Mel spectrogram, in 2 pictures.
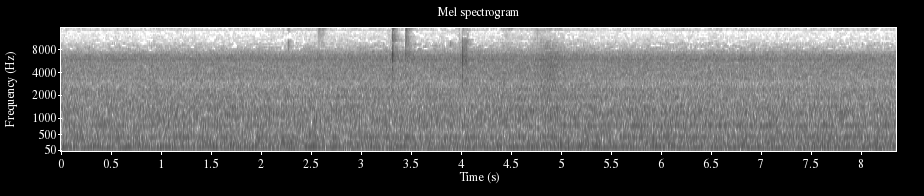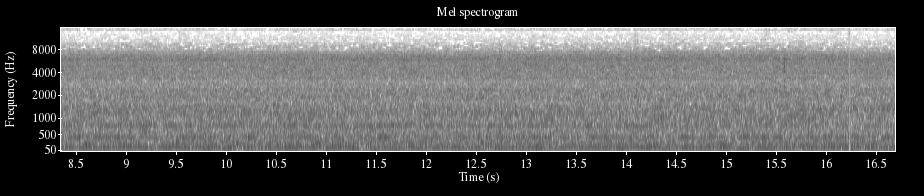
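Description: A fan running steadily, a continuous whir with a low hum and a few faint steady tones above it. A few faint ticks about three to four seconds in.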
